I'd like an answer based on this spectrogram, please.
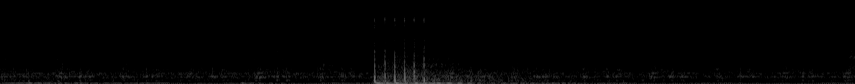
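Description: A sudden burst of rapid mechanical clicking, a clatter of many quick ticks, a little under four seconds in, lasting about a second and dying away, over a faint low hum.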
